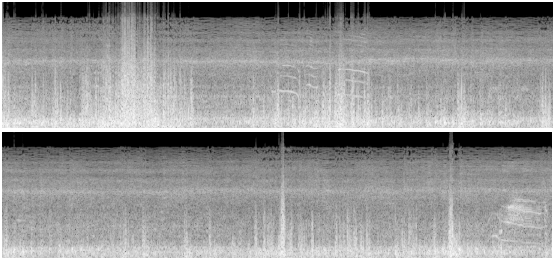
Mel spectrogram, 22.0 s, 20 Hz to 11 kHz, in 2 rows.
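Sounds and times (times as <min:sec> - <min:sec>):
train rumbling past: 0:00.0 - 0:22.0.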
